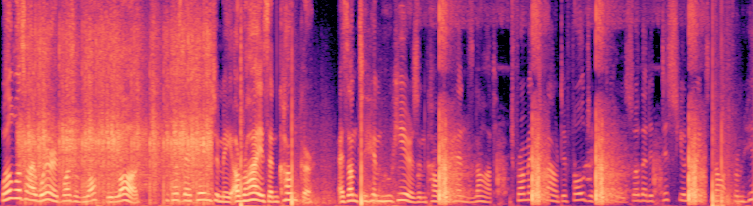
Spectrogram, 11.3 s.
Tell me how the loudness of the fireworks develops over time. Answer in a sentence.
The loudness of the fireworks goes up.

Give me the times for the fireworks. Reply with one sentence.
You can hear the fireworks from 0.2 to 11.1 s.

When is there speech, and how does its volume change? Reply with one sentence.
You can hear the speech from 0.0 to 11.2 s, getting quieter.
